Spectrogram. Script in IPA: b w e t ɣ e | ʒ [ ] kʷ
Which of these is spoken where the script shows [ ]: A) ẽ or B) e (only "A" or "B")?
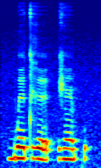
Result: A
